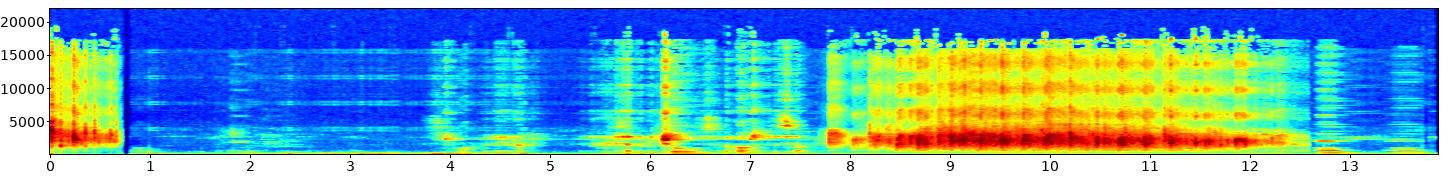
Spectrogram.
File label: Tuning; Lund, Sweden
